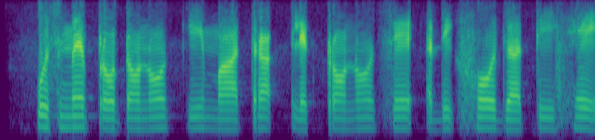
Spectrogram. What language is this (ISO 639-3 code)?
hin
